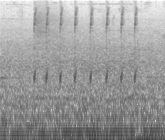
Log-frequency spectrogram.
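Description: Cartoon sound effect of a small larva scurrying: a quick run of about eight short, squeaky pips, about five a second, over a low steady background.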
